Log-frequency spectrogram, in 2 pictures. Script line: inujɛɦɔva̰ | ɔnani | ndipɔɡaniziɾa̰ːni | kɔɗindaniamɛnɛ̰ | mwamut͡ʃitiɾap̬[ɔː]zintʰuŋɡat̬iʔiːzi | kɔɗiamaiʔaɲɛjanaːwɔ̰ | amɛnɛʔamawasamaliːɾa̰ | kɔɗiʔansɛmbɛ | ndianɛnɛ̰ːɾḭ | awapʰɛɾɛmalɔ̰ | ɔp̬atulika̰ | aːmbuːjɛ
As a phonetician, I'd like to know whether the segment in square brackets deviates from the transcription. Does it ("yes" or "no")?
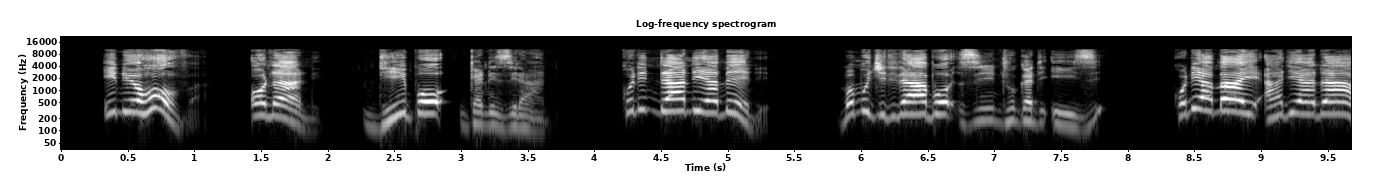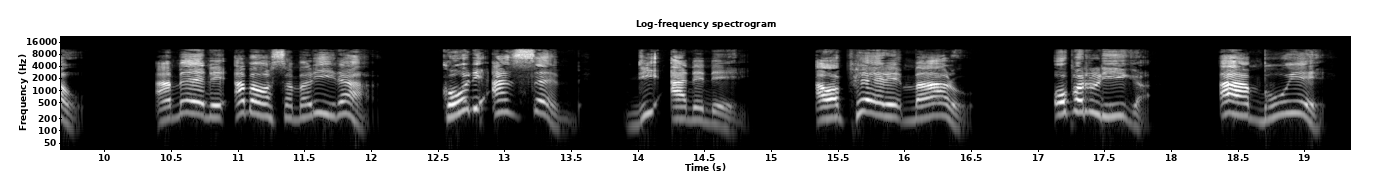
yes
